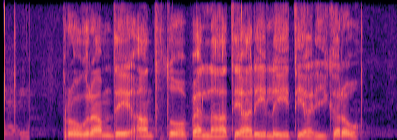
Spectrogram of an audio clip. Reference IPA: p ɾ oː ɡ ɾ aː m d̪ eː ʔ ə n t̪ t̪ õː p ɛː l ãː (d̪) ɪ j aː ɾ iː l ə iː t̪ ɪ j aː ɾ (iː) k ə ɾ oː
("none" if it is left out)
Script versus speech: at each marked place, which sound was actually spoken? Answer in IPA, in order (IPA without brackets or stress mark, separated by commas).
t̪, iː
